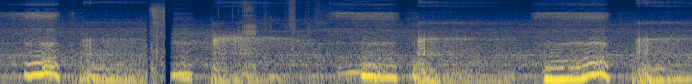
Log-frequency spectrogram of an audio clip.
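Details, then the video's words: Deeply sleeping cat snoring in a slow rhythm, low grumbling snores recurring roughly every two to three seconds, some ending in a slight rising snort, with a soft steady hiss behind. "Cat Snoring. Snore hard."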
